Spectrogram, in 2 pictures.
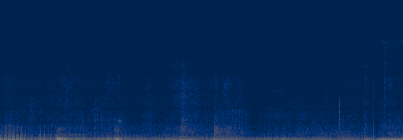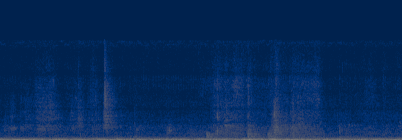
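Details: Purring cat among nursery kittens that always seem starving: a quieter rumble at first, then from the midpoint a loud, deep, pulsing purr that holds steady to the end.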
